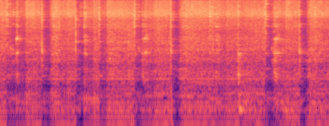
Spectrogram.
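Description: Okra (vendakkai) is stirred in a hot pan with a steady sizzle beneath it, and a spoon scrapes the pan in repeated quick strokes, close and fairly loud, with no voices.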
